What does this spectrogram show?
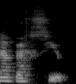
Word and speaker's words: aperçu: The pronunciation is siu, un aperçu.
